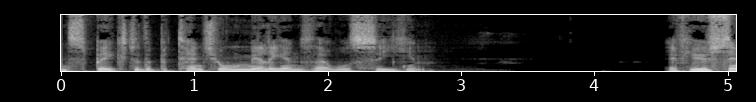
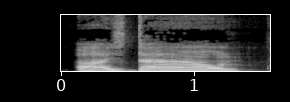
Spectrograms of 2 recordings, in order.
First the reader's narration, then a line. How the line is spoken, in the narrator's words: College scream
